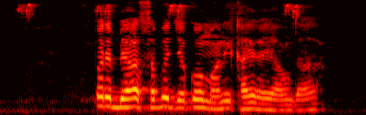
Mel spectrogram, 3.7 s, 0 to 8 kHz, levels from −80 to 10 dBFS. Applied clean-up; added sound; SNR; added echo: none; none; none; none.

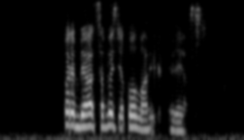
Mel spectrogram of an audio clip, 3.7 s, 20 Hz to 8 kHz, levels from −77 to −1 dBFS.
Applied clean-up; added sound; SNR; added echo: neural diffusion model UNIVERSE++.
